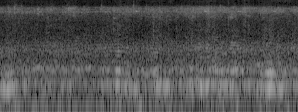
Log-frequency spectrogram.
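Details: Low, even buzzing of honey bees, a continuous hum with a layered overtone that swells slightly here and there. A thin steady hiss sits high above.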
